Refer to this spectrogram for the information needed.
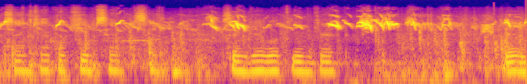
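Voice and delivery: soft, almost whispered calling; hushed coaxing. Real, not acted. Owner softly coaxing a chick to come closer. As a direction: coax a chick over gently.

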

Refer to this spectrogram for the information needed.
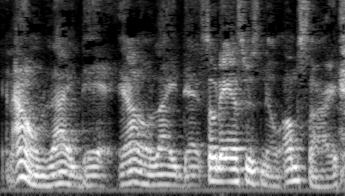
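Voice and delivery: low, soft, unbudging; hushed, deep put-down; cool refusal. Acted. Clerk coolly refuses rude customer.

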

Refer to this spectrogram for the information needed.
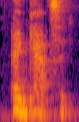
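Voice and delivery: plain reading voice

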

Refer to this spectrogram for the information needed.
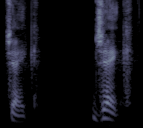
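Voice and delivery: low, soft urgent name-calling; hushed waking call. Retold or imitated. Wife waking her husband over a noise, hushed and low. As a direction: imitate waking someone in the dark.

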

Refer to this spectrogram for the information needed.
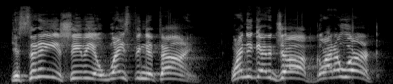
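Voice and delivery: high, loud angry shout at his son; yelling father. Retold or imitated. Father yells at son sitting in yeshiva, angry shout. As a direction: blast him for wasting time. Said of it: "this man yells at his son".

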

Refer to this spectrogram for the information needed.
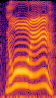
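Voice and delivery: high, loud Canadian "No, eh?"; mock Canadian. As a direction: ham up the Canadian "eh". Player voicing Canadian character.

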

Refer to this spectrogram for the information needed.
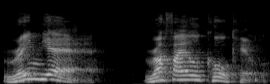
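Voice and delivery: ordinary talk

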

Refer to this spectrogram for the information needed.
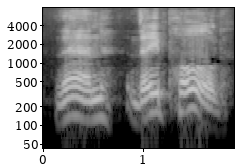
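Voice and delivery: ordinary delivery, nothing marked

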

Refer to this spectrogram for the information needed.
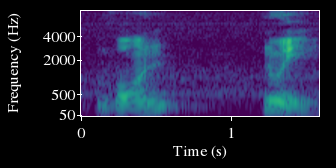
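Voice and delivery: "nuit" said as "nwee", no T; silent final T. Shown as a demonstration. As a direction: leave the T off the end of "nuit". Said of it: "T never pronounced in the ending".

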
